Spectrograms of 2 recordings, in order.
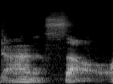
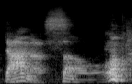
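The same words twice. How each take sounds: First: Put-on southern accent. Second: Slow drawn-out southern "Dinosaur"; southern accent. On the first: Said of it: "emphasizes it so much". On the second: Retold or imitated. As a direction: drawl it like a Southern cartoon narrator. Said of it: "southern accent".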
